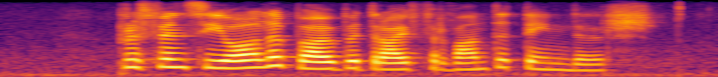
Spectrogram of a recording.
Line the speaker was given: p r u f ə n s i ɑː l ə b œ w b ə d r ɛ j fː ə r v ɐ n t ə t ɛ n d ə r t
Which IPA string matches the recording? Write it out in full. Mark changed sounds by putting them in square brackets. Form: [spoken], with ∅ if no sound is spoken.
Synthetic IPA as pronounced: p r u f ə n s i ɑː l ə b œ w b ə d r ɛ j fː ə r v ɐ n t ə t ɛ n d ə r [s]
